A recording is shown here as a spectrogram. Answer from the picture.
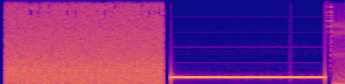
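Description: Television static hiss for about two seconds, cutting off abruptly. After a brief gap comes a steady, pure test-pattern beep tone that goes with the colour bars.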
